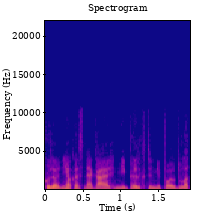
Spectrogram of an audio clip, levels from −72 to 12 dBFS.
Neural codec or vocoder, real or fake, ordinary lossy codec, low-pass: codec, 16 kHz in and 24 kHz out, 0.8 kbps, FocalCodec, streaming, 65536 codes; fake; AAC, 48 kbps; 10.8 kHz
